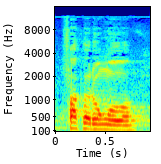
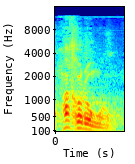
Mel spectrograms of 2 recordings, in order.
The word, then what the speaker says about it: whakarongo: Ngāti Hine, is that they tried to get us to stop saying the F sound. So instead a word such as whakarongo would be, wanted us to pronounce it hakarongo, to drop the W in that word.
